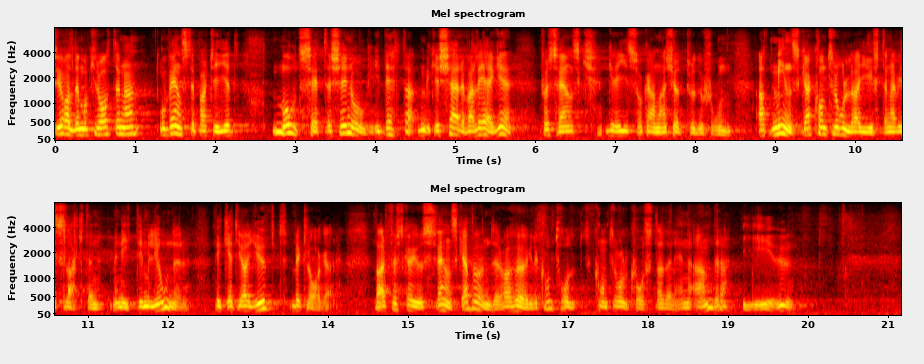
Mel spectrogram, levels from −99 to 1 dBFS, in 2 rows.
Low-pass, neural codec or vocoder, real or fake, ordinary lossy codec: none; none; real; none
